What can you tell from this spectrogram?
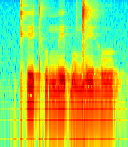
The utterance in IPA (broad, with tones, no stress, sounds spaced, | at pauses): kʰ e˦ tʰ ʊ˦˨ ŋ͡m e˦ ɓ o˨ ŋ͡ǀ e˦ ɦ ʊ˦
